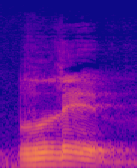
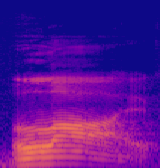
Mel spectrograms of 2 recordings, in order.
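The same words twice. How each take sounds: First: The vowel is short, rhyming with give. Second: The vowel is long, rhyming with five. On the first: It means to reside or be alive. "If I use this word as a verb, it is pronounced live" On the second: It means happening in real time. "If I use the word as an adjective, it is pronounced live"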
